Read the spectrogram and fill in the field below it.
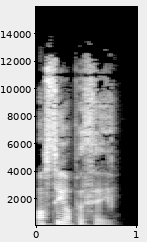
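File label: "osteopathy", British English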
